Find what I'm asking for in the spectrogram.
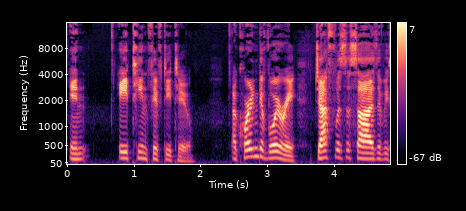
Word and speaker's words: Gef: According to the Irvings, a creature named Jeff, G-E-F, because apparently Jeff is pronounced the same way as Jif.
